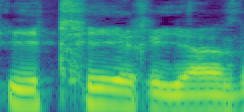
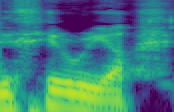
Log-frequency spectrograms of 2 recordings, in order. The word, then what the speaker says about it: Etheria: Aber bei den beiden Planeten würde ich auch die englische Variante tatsächlich nehmen. Eternia und Etheria.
